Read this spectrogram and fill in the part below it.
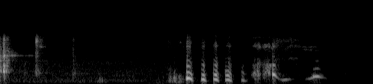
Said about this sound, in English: I was really hoping like the drop of them keys was the song playing.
